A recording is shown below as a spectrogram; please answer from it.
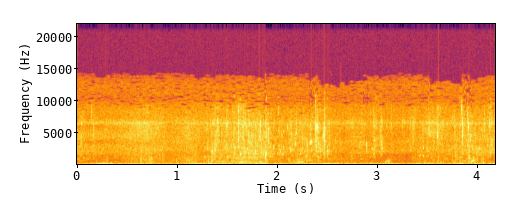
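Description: Wind buffeting the microphone, with faint sloshing and small splashes of shallow pool water as a person wades through it.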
